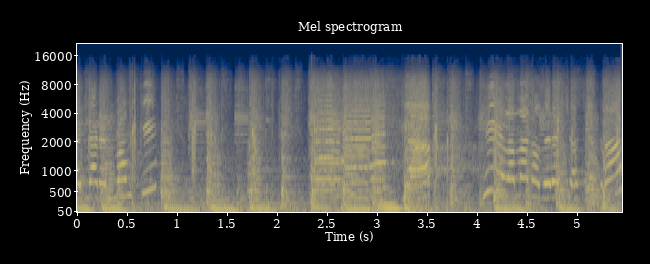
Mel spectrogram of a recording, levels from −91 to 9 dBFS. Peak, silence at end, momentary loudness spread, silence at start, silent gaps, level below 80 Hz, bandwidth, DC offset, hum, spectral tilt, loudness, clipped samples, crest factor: -2 dBFS; 0 s; 7 LU; 0 s; none; -24 dBFS; 13.5 kHz; under 0.1%; none; -3.5 dB/octave; -15 LUFS; under 0.1%; 14 dB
